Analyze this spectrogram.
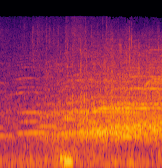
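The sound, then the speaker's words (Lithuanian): Crowd at a World Youth Day Mass applauding a greeting: a continuous wash of clapping and cheering that swells slightly partway through, with a brief voice rising out of the noise. “Ir visa minė plojimais jį sutinka jo pasveikinimą.”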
